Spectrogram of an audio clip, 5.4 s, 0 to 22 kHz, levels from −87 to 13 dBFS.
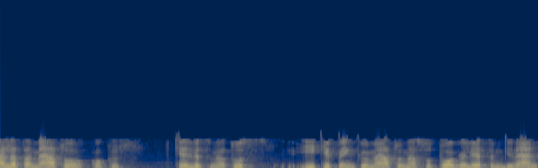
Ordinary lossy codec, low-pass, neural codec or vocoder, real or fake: AAC, 16 kbps; 19.8 kHz; none; real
